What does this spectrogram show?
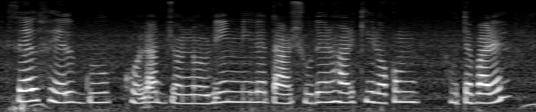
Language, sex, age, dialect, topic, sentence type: Bengali, female, 18-24, Northern/Varendri, banking, question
